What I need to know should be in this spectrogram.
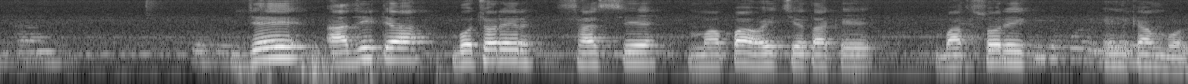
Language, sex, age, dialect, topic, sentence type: Bengali, male, 18-24, Western, banking, statement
